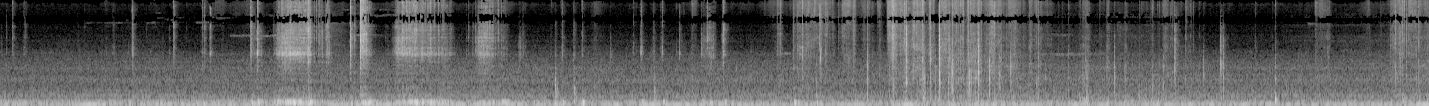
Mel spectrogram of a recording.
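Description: Handling noises of a small die-cast Tomica toy car on a wooden table: light clicks and taps, with a few short rustling bursts. Near the end a folded paper leaflet crinkles as it is unfolded, over a steady low hum.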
